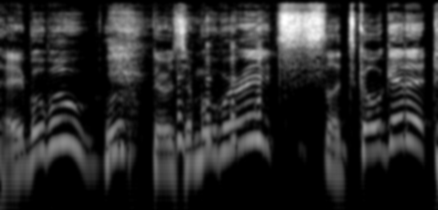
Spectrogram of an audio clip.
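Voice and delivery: high-pitched, sing-song delivery. Joking about a bear stealing a delivery order: Yogi Bear voice. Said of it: "Now instead he goes".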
